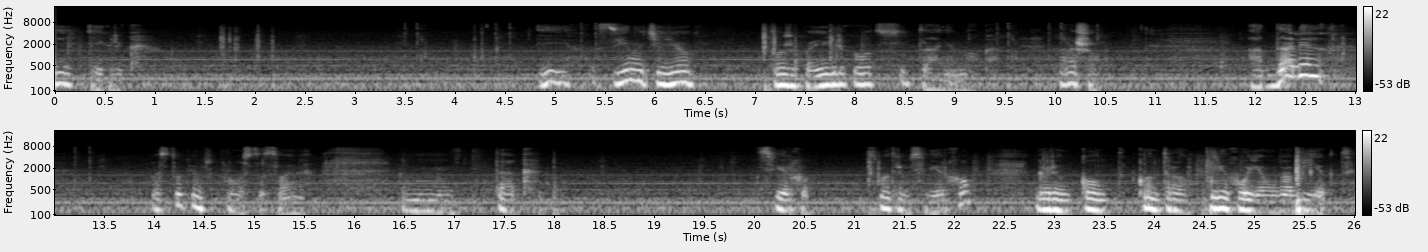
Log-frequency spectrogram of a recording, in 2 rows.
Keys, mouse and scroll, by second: 1.7 s, 4.2 click, 5.1 click, 7.1 g, 9.7 click, 10.4-13.0 middle drag, 13.0 click, 15.2-20.8 middle drag, 20.8 KP_7, 25.4 Tab.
